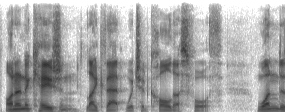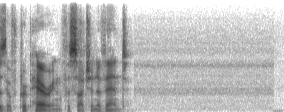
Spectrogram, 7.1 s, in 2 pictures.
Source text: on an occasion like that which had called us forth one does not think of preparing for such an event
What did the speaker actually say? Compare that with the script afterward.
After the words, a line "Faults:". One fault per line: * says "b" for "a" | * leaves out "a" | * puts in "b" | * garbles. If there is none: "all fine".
on an occasion like that which had called us forth one does of preparing for such an event
Faults:
* leaves out "not think"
